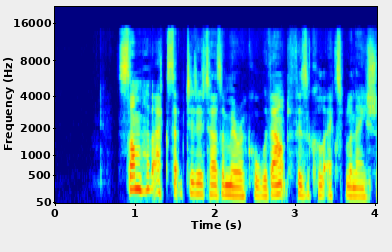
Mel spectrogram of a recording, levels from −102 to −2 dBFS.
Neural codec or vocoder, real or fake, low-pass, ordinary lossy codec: vocoder, 44.1 kHz, 128 mel bands, Pupu-Vocoder; fake; 14.4 kHz; AAC, 64 kbps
